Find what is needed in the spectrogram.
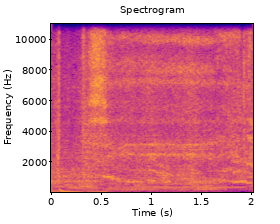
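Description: Music with a deep bass beat, about two beats a second, cuts off abruptly about half a second in, leaving a drifting car's engine and tyres squealing as it slides sideways.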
